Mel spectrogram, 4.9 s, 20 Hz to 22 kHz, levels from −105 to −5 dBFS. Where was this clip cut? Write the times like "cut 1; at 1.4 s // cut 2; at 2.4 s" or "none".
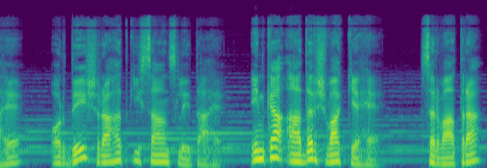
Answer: none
